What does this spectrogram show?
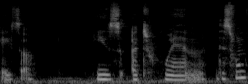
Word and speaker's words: Asa: It's spelled A-S-A, so I'm going to say Asa.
